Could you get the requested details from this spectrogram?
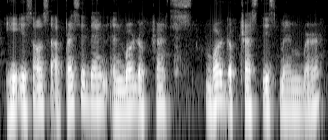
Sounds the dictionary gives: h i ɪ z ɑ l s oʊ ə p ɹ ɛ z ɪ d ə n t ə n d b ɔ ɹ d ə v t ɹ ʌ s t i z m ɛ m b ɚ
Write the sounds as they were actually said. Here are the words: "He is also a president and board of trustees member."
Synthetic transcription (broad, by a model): h i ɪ s ɑ l s oʊ ə p ɹ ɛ s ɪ d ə n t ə n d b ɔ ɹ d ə f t ɹ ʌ s t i s m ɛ m b ɚ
